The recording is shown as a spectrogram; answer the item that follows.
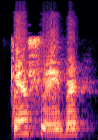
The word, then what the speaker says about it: Ken Schwaber: Até para ver como que pronuncia o nome dele, né? Ken Schwaber.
